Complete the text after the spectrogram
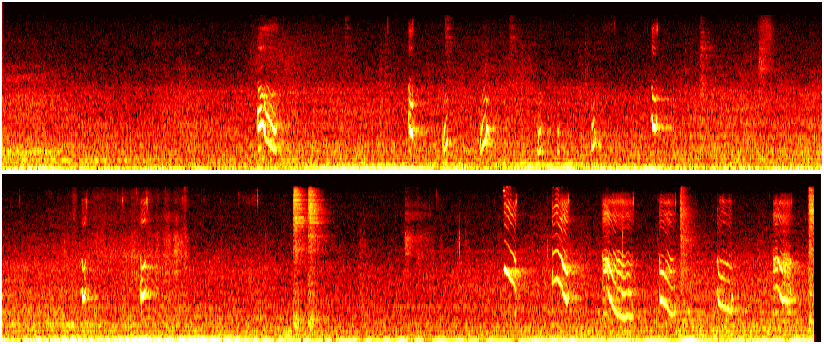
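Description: A small Chihuahua-Maltese mix dog gives high, thin whimpers and yips, sliding downward, in short uneven bursts.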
